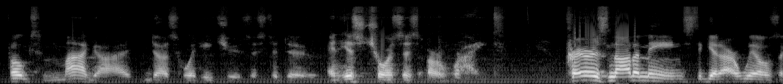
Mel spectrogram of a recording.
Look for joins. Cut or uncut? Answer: cut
